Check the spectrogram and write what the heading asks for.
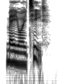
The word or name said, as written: MAJORITETS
